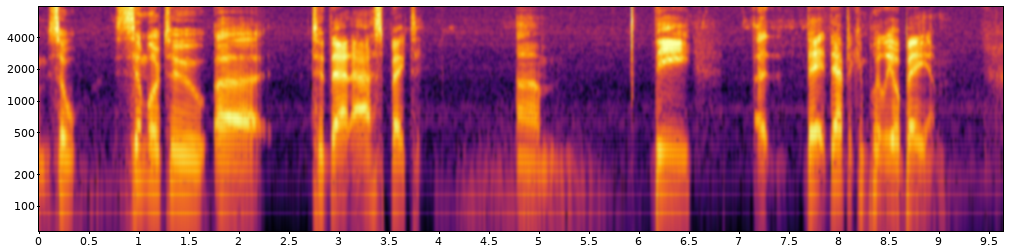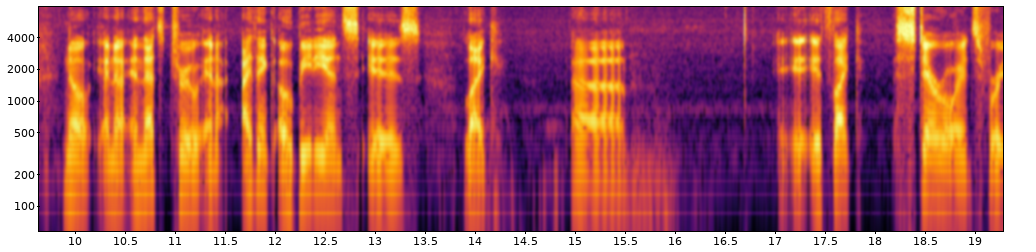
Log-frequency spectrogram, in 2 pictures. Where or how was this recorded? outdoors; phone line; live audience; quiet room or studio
outdoors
